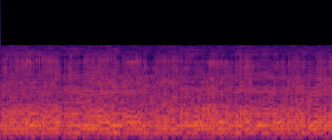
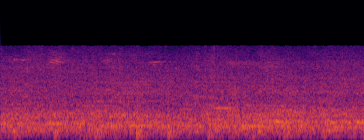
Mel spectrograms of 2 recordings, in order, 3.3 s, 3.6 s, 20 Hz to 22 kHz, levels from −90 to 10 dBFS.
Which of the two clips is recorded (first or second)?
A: second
